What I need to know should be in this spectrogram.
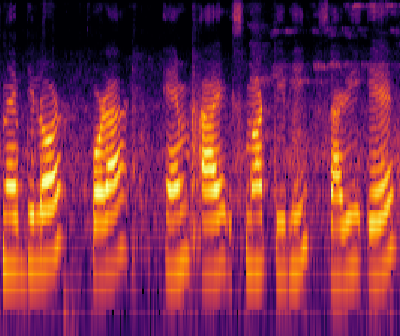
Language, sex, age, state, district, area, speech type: Assamese, female, 45-60, Assam, Jorhat, urban, read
